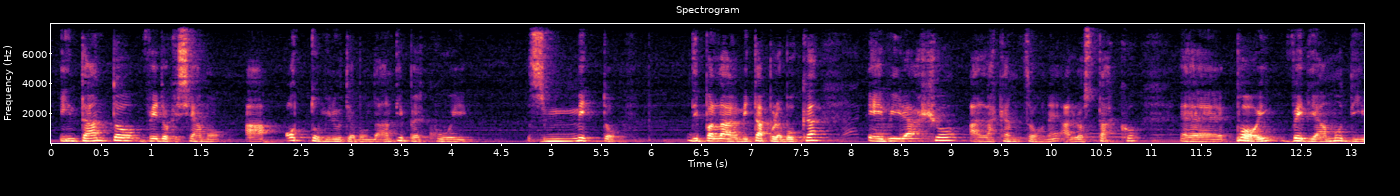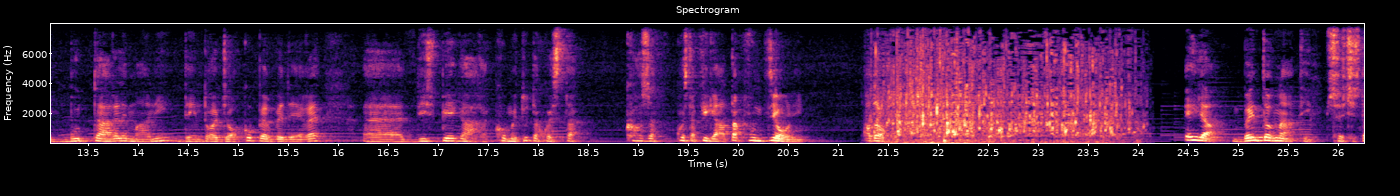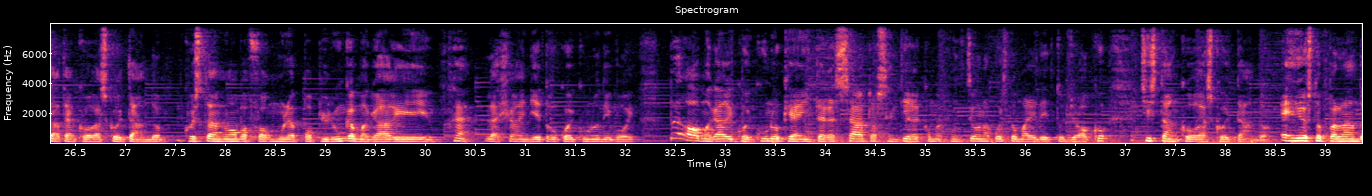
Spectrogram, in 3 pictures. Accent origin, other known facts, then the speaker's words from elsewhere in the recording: Verona, Veneto, Italy; Ah, sono di Verona, Veneto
